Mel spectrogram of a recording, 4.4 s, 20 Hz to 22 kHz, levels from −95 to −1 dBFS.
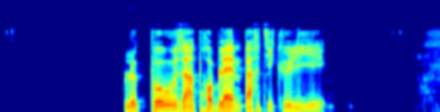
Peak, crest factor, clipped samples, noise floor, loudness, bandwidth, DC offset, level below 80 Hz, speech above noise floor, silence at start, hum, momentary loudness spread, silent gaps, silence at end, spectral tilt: -2 dBFS; 22 dB; under 0.1%; -63 dBFS; -22 LUFS; 9.2 kHz; under 0.1%; -58 dBFS; 40 dB; 1.25 s; none; 14 LU; none; 1.2 s; -5 dB/octave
